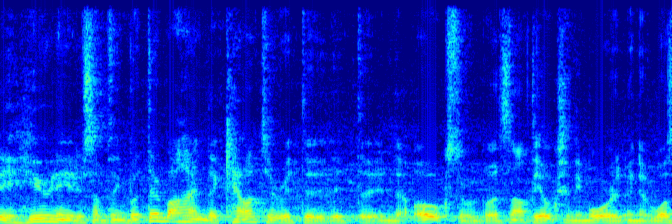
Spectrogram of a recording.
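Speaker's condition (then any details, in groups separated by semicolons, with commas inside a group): No condition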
